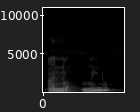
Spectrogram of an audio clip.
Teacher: یہاں حمزہ کے اوپر جزم ہے تو اس پہ جھٹکا دے کے پڑھیں گے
